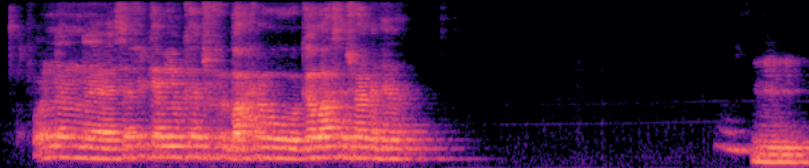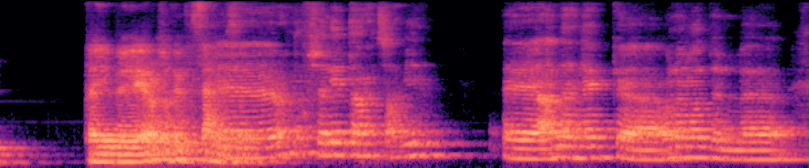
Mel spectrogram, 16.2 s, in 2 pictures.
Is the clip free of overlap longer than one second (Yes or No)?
Yes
